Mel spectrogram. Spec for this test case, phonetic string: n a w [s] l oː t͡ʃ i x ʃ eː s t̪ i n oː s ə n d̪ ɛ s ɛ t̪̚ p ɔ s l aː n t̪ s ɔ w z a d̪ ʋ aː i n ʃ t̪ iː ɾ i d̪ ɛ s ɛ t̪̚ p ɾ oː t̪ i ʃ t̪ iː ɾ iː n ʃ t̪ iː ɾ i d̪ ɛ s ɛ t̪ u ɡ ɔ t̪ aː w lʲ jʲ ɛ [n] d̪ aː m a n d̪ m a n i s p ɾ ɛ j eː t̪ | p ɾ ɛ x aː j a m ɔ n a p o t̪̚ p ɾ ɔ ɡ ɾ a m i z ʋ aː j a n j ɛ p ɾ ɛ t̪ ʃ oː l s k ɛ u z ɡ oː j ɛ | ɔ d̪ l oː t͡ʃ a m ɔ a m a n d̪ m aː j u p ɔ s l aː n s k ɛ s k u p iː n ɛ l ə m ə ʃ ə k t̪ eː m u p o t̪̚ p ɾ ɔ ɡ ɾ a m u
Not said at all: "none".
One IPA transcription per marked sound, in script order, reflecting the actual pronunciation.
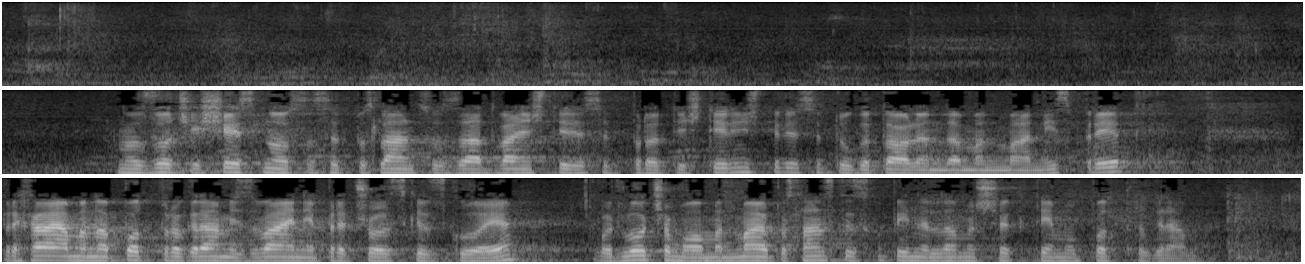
z, n

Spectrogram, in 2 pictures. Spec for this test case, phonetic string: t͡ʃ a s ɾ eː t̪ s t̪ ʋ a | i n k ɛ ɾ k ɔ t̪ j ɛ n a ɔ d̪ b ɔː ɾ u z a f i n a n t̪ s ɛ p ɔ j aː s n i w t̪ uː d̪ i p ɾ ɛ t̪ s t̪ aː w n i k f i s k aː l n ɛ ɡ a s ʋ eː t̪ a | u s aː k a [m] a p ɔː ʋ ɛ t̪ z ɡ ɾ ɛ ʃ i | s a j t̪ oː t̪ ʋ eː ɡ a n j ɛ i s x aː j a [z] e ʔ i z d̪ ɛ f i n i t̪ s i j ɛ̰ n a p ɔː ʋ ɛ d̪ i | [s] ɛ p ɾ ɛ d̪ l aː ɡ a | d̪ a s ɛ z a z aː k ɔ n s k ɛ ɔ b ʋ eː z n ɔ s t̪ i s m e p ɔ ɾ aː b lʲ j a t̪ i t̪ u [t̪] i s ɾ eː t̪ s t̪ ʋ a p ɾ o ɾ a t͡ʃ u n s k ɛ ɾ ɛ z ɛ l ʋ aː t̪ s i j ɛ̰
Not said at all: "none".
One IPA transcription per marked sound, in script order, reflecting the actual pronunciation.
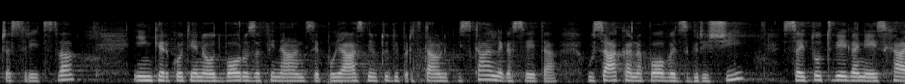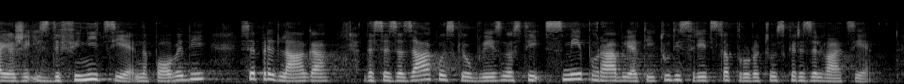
n, ʒ, s, d̪

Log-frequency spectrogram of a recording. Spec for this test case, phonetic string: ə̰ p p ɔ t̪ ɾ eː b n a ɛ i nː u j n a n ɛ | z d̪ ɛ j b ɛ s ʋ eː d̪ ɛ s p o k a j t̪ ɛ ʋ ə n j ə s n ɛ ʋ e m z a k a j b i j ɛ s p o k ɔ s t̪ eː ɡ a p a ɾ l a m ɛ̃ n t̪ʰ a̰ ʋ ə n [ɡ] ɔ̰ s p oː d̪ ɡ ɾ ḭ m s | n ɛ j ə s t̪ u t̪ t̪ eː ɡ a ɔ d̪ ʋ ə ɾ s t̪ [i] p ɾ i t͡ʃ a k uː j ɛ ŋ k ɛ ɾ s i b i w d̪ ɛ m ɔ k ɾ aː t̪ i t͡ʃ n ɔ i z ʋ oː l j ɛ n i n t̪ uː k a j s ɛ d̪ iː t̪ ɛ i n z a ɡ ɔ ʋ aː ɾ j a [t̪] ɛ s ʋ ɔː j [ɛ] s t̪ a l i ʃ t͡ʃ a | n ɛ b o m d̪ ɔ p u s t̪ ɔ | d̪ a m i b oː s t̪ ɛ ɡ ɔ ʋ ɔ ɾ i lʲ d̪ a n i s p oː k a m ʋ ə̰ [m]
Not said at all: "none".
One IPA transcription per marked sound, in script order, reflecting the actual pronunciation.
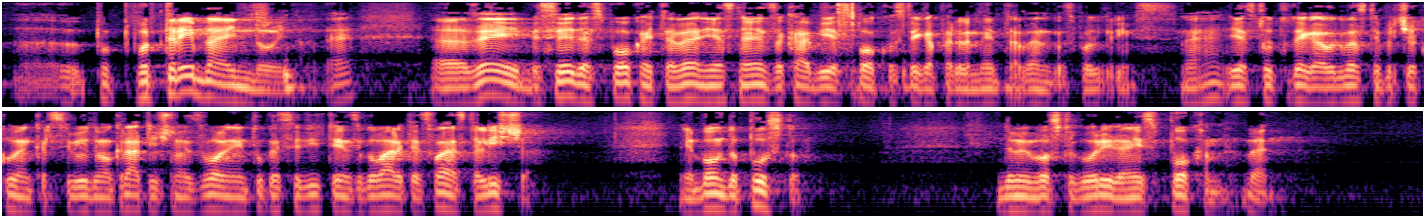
ɡ, ɛ, t̪, a, n

